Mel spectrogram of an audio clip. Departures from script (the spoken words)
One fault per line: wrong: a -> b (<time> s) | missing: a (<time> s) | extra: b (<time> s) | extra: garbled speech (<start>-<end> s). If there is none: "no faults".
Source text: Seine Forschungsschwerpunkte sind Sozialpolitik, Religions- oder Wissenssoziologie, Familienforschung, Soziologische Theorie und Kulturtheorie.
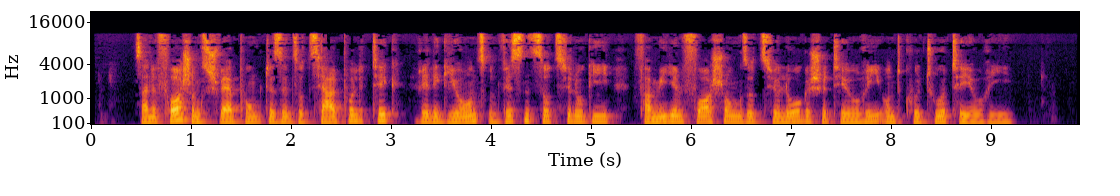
wrong: oder -> und (3.9 s)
